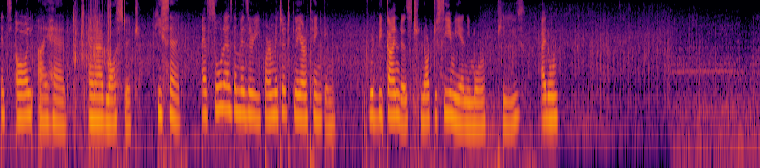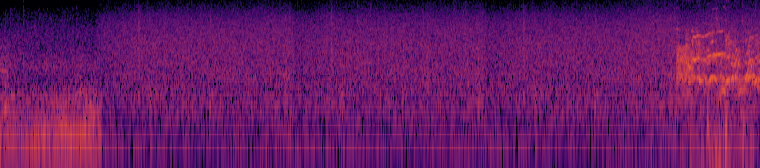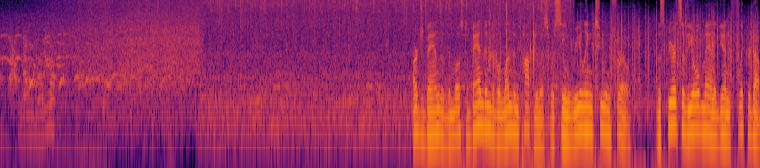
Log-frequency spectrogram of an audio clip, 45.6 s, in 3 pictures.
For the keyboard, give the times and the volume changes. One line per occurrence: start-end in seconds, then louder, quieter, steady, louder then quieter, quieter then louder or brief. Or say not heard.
not heard.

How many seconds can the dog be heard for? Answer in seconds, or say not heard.
5 s.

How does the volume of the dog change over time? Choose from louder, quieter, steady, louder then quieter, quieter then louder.
quieter.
